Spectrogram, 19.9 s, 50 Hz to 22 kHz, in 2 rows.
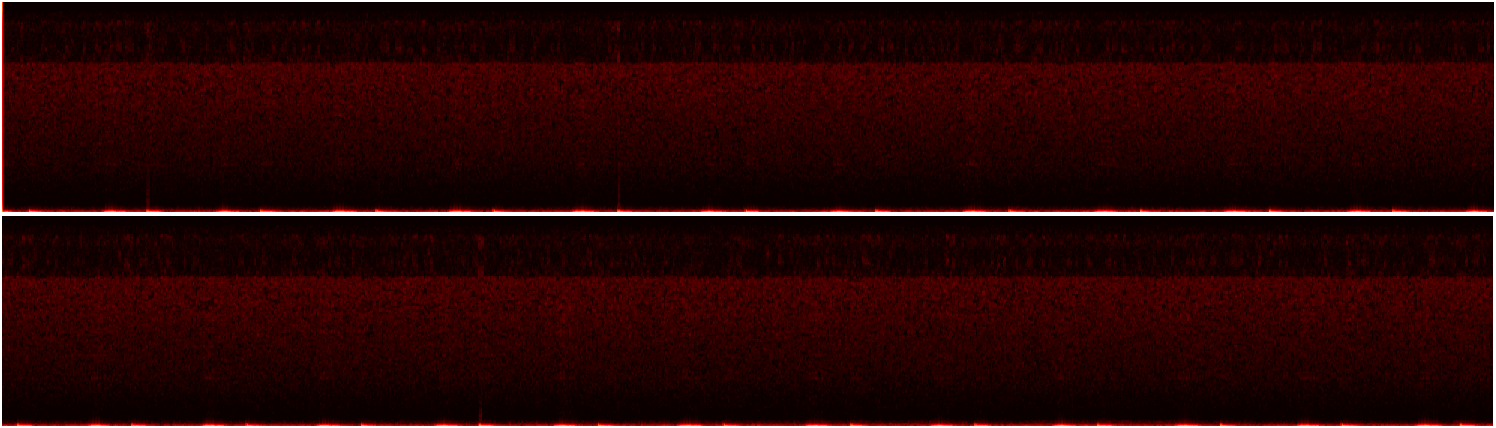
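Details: Field recording of a heartbeat: steady, regular deep thumps at about 74 beats a minute.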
